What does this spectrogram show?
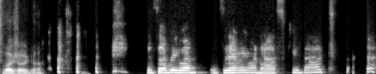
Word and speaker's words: Vajargah: Don't worry, it's Vajargah. It's Vajargah.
